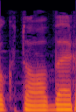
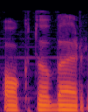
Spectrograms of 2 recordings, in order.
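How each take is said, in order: First: A long rising accent falls on the second syllable. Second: The accent falls on the first syllable. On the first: The speaker calls it wrong. "Pogrešni su oblici sa dugouzlaznim akcentom na drugom slogu" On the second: The speaker calls it right. "akcenat je na prvom slogu"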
